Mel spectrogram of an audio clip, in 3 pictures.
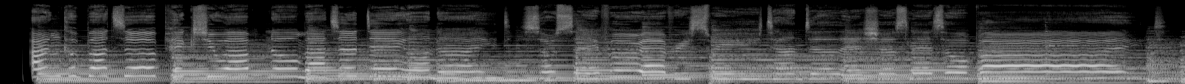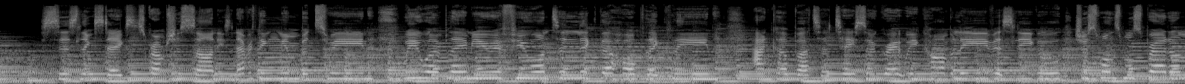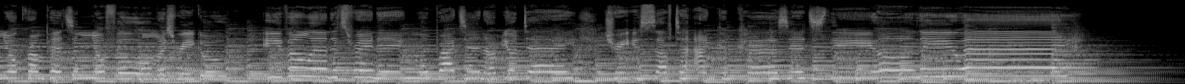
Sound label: Intro Original Ending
